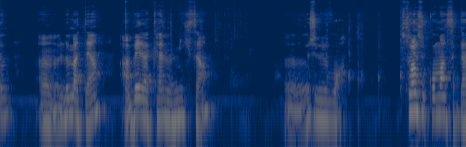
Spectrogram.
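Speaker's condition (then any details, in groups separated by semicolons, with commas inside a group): Multiple sclerosis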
